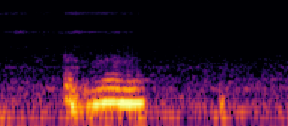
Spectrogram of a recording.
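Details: Pug puppy asleep during the day, snoring: one loud, low, rattling snore on a breath in, then quiet breathing.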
